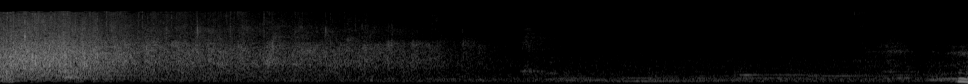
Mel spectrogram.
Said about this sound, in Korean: 우리 하나님께 감사의 박수 올려드립니다.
